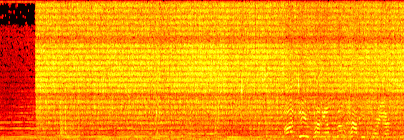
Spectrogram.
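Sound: pouring rain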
